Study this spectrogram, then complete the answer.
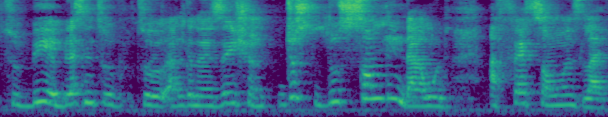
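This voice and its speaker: Fairly quick delivery with lively intonation amid noticeable background noise. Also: woman. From Nigeria. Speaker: content creator. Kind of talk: motivational talk. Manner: loud; animated.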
